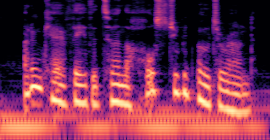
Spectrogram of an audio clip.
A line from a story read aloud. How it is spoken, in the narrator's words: I kept exclaiming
